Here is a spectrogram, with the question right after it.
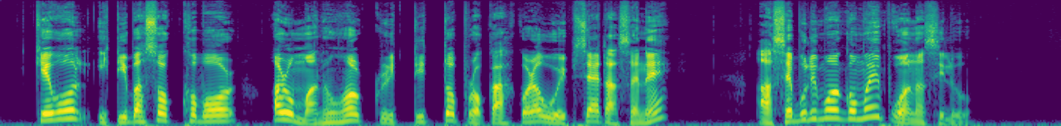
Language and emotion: Assamese, surprised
